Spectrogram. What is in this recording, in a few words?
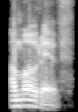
"emotive", American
